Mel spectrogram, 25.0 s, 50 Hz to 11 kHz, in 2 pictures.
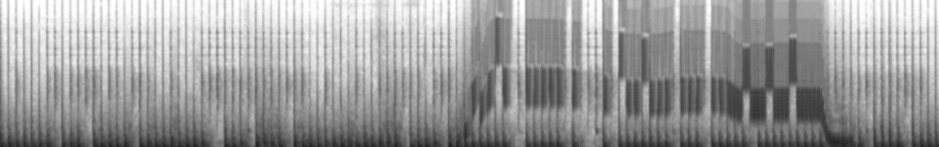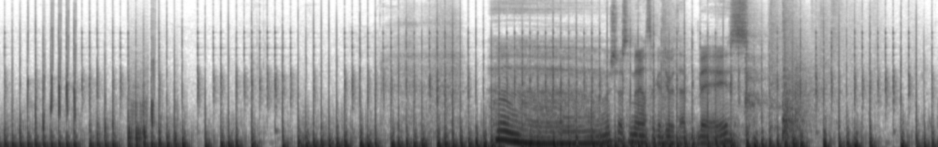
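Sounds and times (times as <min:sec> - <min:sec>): steady low synth bass: 0:00.0 - 0:15.1
rapid percussive synth hits: 0:00.1 - 0:25.0
high synth tone sliding: 0:06.3 - 0:11.4.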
